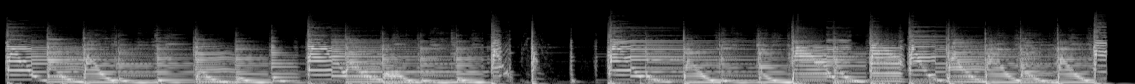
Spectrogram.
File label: Guitar Tube Comp EQ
